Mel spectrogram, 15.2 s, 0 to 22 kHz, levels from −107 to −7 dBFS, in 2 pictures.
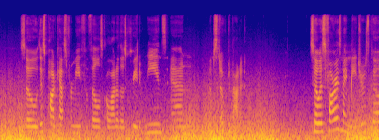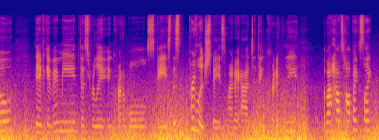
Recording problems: wind noise on the microphone; heavy; 6 dB below the speech

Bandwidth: 14 kHz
